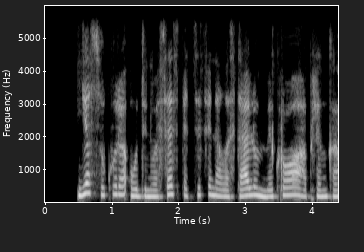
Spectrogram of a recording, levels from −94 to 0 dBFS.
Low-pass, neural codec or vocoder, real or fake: 5.4 kHz; none; real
